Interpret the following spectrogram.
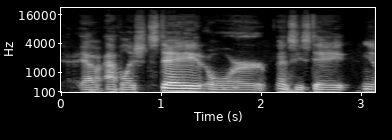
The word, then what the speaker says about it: Appalachian: at again for it because it's not Apple.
